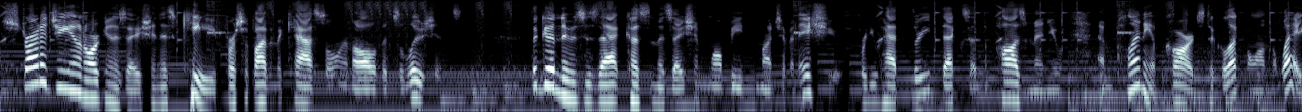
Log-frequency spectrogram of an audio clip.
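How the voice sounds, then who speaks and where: With music in the background, a man talks at a fairly quick pace and medium pitch, with very wide pitch swings and big swings in loudness. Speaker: amateur video game reviewer. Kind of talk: video game review narration.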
